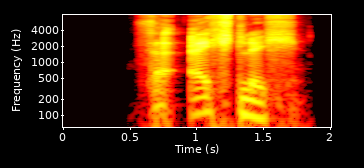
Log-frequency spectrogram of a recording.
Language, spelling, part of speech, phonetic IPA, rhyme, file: German, verächtlich, adjective, [fɛɐ̯ˈʔɛçtlɪç], -ɛçtlɪç, De-verächtlich.ogg
- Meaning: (adjective) 1. disparaging, contemptuous, disdainful, scornful 2. despicable, detestable; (adverb) scornfully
